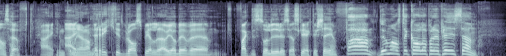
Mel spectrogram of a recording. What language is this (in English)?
Swedish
